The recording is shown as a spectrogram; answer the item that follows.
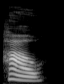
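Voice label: "how", English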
